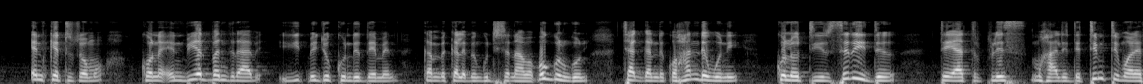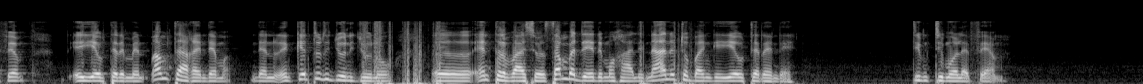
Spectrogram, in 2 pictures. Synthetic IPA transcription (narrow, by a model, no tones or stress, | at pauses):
ɛnketːɔtɔmɔ | kɔnɔʔɛnbijat̚bandiɾaɓɛ | jiɓɛd͡ʒokːundiɾdɛmɛn | kamɓɛkalaɓɛŋɡuditanamaɓoɡːolŋɡol | t͡ʃaɡːaldɛkɔɦandɛwoni | kolotiɾsiɾidə | tɛjatɾplismɔɦalidɛtimtimɔɾɛfɛm | ejewtɛɾɛmɛnɓamtaxɛndɛma̰ | ndɛnːɔɗɛnketːotid͡ʒonid͡ʒono | ɛ̰ntɛɾvasiɔnsambadɛdɛmuɦalinanɛtobaŋɡejewtɛɾɛndɛ̰ | timtimolefɛ̰m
